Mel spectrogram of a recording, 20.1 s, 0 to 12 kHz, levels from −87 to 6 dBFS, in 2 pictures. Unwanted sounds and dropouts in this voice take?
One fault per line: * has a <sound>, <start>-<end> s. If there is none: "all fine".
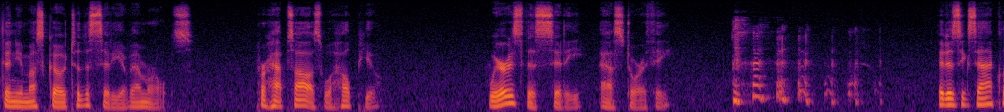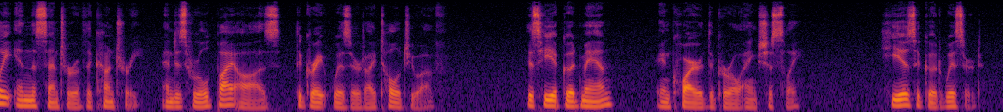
* has a laugh, 7.3-8.9 s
